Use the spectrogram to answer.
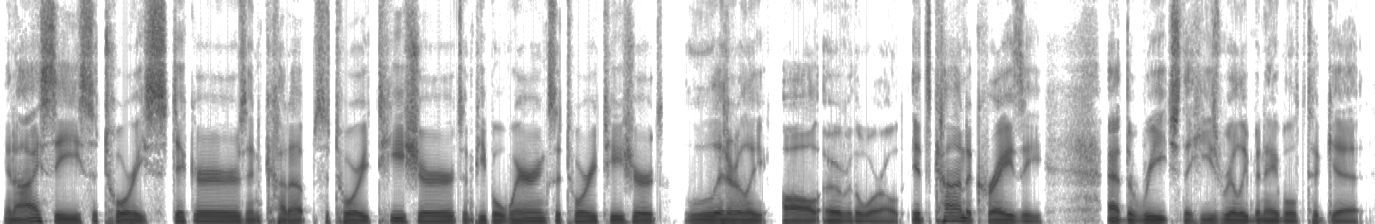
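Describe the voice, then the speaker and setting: Male podcast host, low-pitched, conversational and rambling intro delivery, very dry recording. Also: expressive, measured pace, darkish tone, no echo. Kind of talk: casual podcast introduction monologue.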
